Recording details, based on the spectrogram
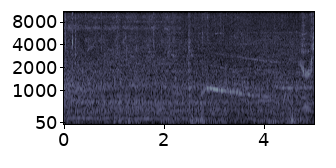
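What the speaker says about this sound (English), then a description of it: "Oh, you hear the sirens." Emergency vehicle sirens wail faintly in the distance along a Philadelphia street near the Fisherman's Bridge, rising and falling tones under a constant broad rumble of traffic and wind.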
